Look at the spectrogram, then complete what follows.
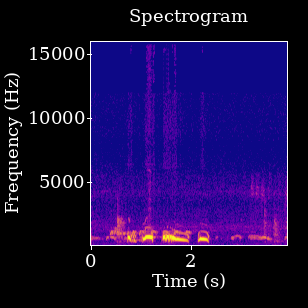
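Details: Spotted dove cooing in the thúc gù style while a newly caught bird is trained: faint soft notes lead into a loud stuttered coo, a long sliding falling note and a crisp end hoot, then quiet murmurs.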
